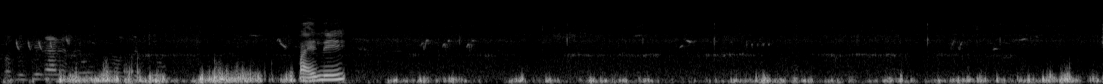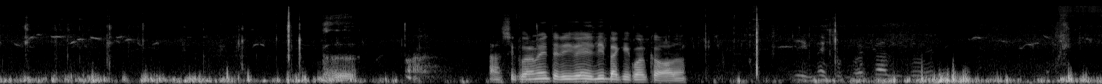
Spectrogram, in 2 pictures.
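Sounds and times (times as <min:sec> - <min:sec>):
wind buffeting microphone: 0:00.0 - 0:22.0
faint bird chirps: 0:20.7 - 0:22.0.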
